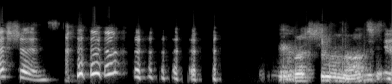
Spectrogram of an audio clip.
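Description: A middle-aged woman laughs over an online call.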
